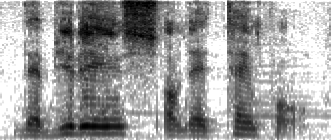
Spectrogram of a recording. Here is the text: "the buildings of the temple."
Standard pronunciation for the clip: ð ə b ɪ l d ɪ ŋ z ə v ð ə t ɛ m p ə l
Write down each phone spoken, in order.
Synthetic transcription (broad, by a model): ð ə b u d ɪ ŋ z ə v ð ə t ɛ m p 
